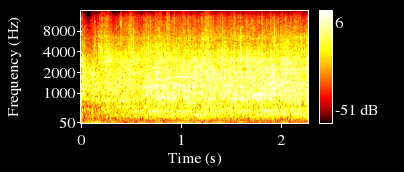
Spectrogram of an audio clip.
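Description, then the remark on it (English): Women of an audience clap hands in worship with eyes closed, a dense, steady wash of applause, loud and sustained throughout with no pauses, the individual claps blurring into a continuous crackling roar. “We're going to do it again, but this time I want you to use your voice to talk to the Lord, to love on the Lord while you're clapping.”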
